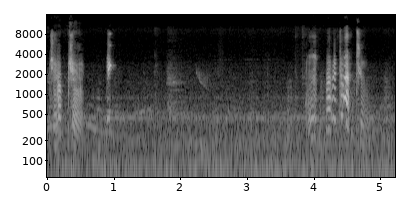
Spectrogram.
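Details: A pet Common Myna, raised after being rescued as a storm-blown nestling, practises learned Bengali words from its usual perch after eating: harsh, speech-like bursts at the start and end, with a sharp whistle and a faint slurred note in the quieter middle.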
